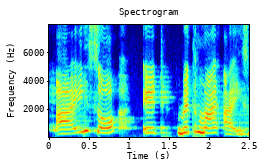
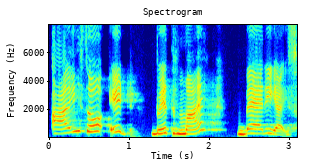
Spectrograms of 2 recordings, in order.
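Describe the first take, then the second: First: Said in the usual way. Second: "very" set off by pauses and pressed on; stress on very. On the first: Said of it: "मैं बोल सकता था कि". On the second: Shown as a demonstration. Teacher showing emphasizing adjectives to students, stress on "very". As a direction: give "very" a small extra push after a pause. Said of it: "noun पर थोड़ा सा जोर दिया".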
